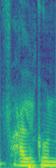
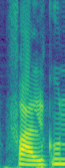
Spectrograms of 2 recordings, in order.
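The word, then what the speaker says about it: ফল্গু: পড়ে আমরা চলে এসছিলাম ফাল্গুন নদীতে ফাল্গুন নদী না ফুলগু উচ্চারণটা ভুল করে থাকি তো প্লিজ আমাকে একটুখানি কমেন্টে তোমরা ঠিক করে দিও আমাদের সঙ্গে যে পন্ডিত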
